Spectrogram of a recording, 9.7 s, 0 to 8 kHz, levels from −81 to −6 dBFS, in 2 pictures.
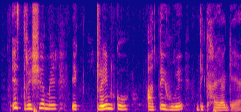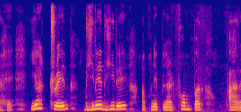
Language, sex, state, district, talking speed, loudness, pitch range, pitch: Hindi, female, Chhattisgarh, Sarguja, 125 wpm, -20 LUFS, 205-265 Hz, 230 Hz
